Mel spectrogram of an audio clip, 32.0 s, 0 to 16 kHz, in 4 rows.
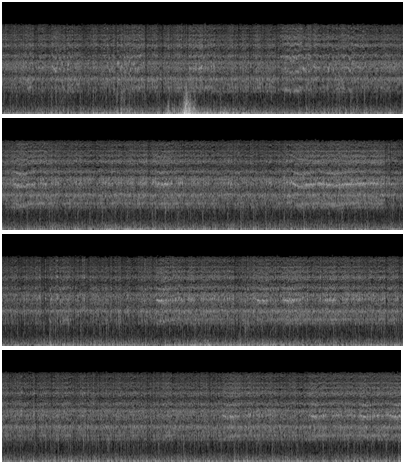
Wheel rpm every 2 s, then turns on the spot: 230, 240, 230, 230, 230, 230, 240, 230, 230, 230, 230, 230, 230, 230, 230, 230.
none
